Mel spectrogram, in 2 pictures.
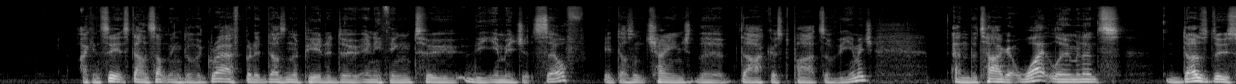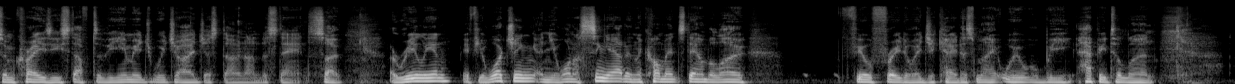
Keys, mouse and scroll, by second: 3.4 click, 11.0 click, 14.2 click.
